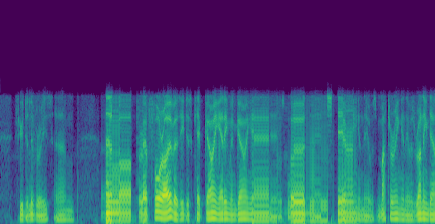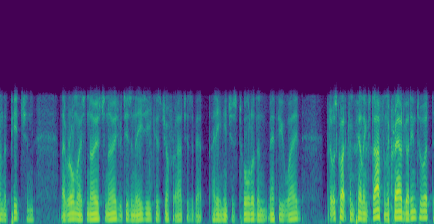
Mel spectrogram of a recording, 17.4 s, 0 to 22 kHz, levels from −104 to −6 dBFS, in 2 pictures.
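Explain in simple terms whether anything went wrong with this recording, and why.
Yes, several things went wrong. The whole recording passed through a Bluetooth CVSD headset codec, the basic voice codec many headsets use for calls. It stores the sound as a fast stream of up-or-down steps and discards everything above 4 kHz. That makes the speech sound muffled and phone-like. Loud, bright sounds outrun the steps and distort, s sounds turn scratchy, and a grainy hiss sits underneath the whole clip.

Twice the voice turns into a stiff, metallic buzz: from 2.03 to 2.90 s, just before "four overs", and from 5.04 to 7.13 s, between "at him and going" and "and there was muttering". The buzz has a fixed pitch of about 67 Hz, which fits the same 15 ms slice of audio being replayed over and over while most of the real sound in those stretches is skipped. The likely cause is robotic sound from repeated short buffers, where new audio arrives too late and the software fills the gap by repeating what it last had.

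There are also four brief bursts of bit errors on a Bluetooth voice link: 5.53 to 5.61 s, 8.69 to 8.73 s, 11.68 to 11.76 s (just after "nose which isn't easy"), and 16.41 to 16.55 s. In each burst, around one or two bits in every hundred were flipped in transit. These bursts are not sharp clicks. They come through as short patches of rushing, crackly noise. The last burst is both the longest and among the heaviest.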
